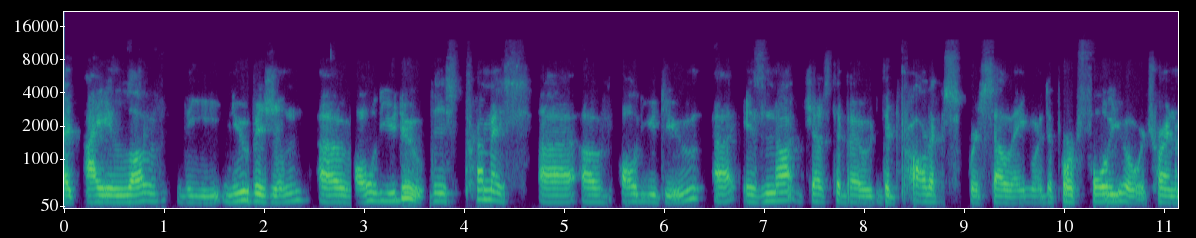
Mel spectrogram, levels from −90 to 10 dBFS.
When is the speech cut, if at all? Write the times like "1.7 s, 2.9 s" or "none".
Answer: none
